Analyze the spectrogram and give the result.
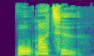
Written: romertid

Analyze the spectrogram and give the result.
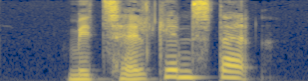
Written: metalgenstand

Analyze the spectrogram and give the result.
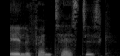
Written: elefantastisk

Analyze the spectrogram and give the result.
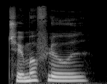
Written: tømmerflåde

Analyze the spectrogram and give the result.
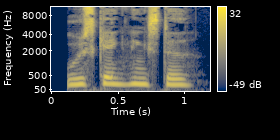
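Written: udskænkningssted

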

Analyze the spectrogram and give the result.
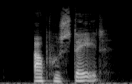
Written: apostat

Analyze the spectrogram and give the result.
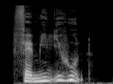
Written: familiehund

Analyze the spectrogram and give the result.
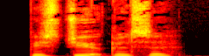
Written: bestyrkelse

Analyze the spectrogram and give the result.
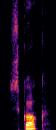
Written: skok

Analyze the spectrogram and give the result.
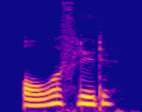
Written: overflytte

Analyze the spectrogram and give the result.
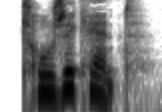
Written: trussekant

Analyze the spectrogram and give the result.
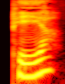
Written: pære

